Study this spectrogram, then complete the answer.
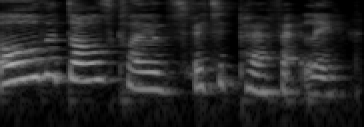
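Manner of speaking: usual speaking voice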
